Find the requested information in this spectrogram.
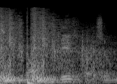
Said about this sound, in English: Got a couple gunshots. Yeah.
